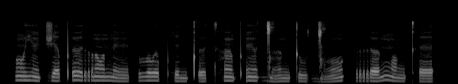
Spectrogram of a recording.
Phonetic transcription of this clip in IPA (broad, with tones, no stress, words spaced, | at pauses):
õ˧jẽ˩ t͡ʃɛ˩˥pʼø˧ rɔ̃˧nẽ˩ | ðo˧ə̯pʰe˩ŋpʼø˩ tʰœ̃˧pʼẽ˧ə̯ɡ͡ǀœ̃˩ŋ tu˩ɡ͡ǀõ˩˥ | rœ˩˥ŋɔ̃˩ŋkʰɛ˩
